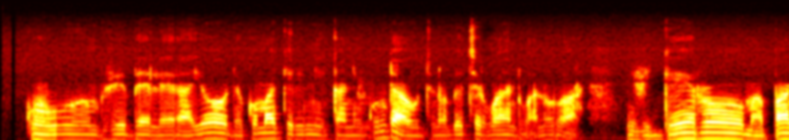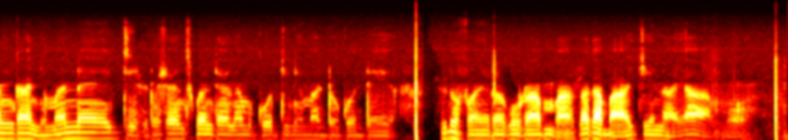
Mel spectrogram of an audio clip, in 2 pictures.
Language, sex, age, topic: Ndau, male, 18-24, health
